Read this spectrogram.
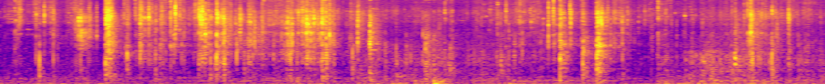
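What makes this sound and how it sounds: A small, solid, fresh white block of gym chalk (magnesium carbonate) is squeezed, crushed and rubbed between the fingertips and palms of both hands over a bed of loose chalk powder. Dense, bright crunching and crackling rise and fall in quick bursts as the block crumbles while it is worked.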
